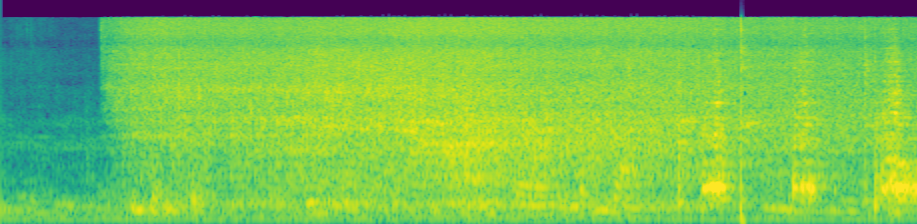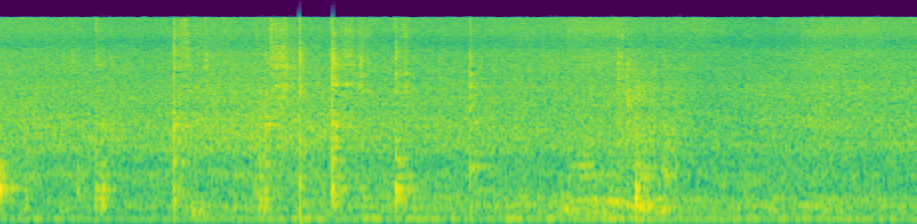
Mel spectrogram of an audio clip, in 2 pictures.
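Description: Fried chicken pieces tipped into hot oil in a wok, sizzling suddenly about a second in and slowly dying down. A metal spoon scrapes and clicks against the pot and wok as the chicken is stirred.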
